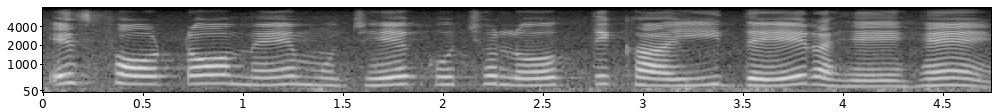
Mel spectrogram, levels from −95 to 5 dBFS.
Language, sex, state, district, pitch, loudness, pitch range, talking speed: Hindi, female, Madhya Pradesh, Katni, 260 Hz, -15 LUFS, 245-285 Hz, 125 wpm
